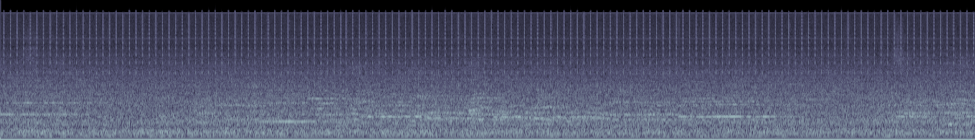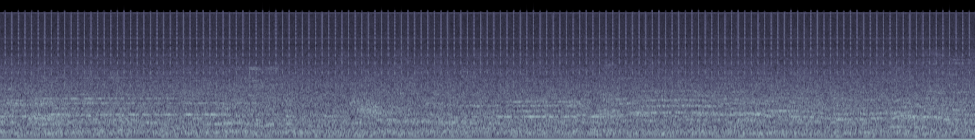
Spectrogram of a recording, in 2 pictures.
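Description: A man speaks into a microphone through loudspeakers, reciting with feeling in a reverberant space.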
